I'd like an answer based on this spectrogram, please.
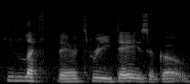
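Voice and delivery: ordinary delivery

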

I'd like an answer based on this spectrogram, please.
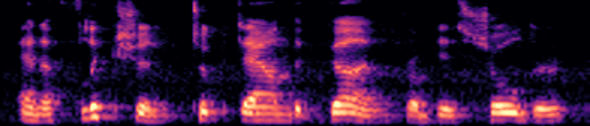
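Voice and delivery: ordinary delivery, nothing marked

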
